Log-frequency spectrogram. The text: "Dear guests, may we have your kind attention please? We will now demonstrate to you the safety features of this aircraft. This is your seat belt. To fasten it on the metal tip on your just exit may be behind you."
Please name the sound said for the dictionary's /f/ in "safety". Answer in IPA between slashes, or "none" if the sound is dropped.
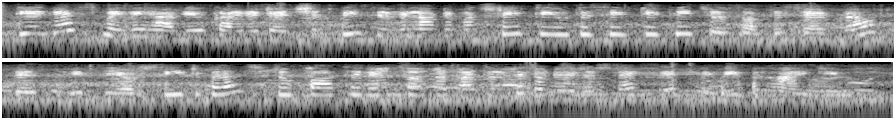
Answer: none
